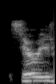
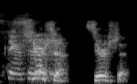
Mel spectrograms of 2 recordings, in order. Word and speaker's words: Saoirse: The one with I always get her name wrong. Cerise Ronan. Is that right? Yeah. Saoirse. Yeah, there is Saoirse Ronan.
